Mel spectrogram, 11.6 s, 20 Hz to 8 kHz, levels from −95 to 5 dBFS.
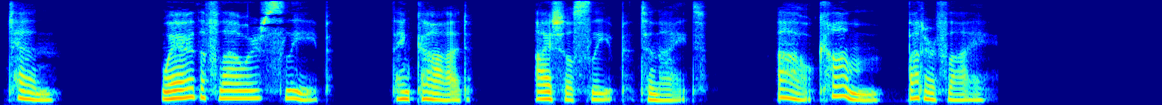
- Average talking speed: No, slow, 75 wpm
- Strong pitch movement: No, average, 4.1 semitones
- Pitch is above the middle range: Yes, high, 195 Hz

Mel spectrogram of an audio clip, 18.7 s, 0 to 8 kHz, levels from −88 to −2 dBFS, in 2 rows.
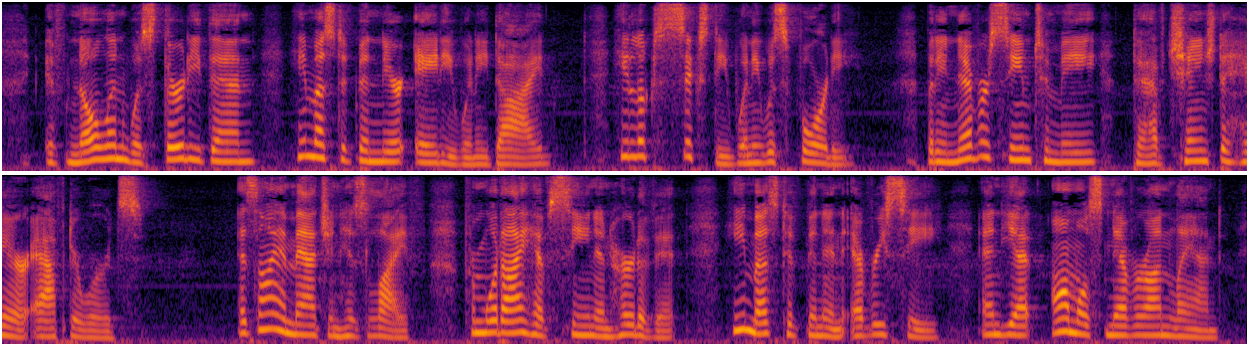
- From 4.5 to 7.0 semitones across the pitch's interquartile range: Yes, average, 5.1 semitones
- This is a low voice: No, medium, 165 Hz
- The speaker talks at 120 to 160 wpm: No, average, 190 wpm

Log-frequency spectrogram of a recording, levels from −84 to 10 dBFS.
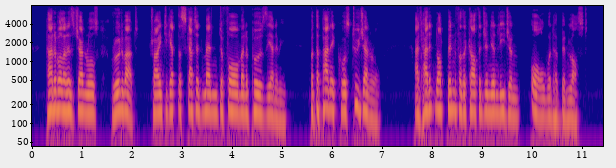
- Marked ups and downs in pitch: No, average, 2.8 semitones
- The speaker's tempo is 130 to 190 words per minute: No, average, 200 wpm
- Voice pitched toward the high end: No, medium, 150 Hz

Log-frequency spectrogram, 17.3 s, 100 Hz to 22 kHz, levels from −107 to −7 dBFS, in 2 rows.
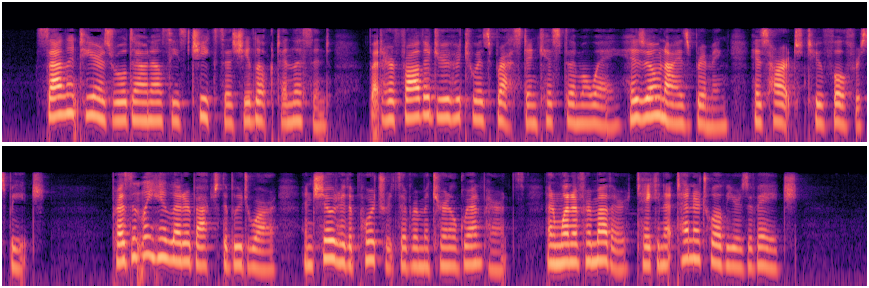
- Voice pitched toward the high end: Yes, high, 230 Hz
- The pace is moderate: No, fast, 220 wpm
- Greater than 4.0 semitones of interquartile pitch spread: No, average, 3.2 semitones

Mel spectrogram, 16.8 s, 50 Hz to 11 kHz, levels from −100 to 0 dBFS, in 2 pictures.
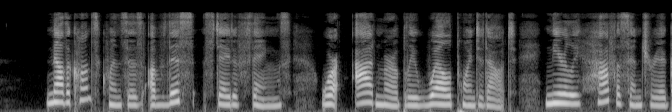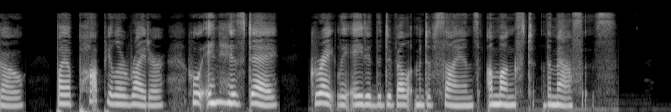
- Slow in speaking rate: Yes, slow, 125 wpm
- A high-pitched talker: Yes, high, 205 Hz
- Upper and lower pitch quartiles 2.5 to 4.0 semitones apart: Yes, average, 2.9 semitones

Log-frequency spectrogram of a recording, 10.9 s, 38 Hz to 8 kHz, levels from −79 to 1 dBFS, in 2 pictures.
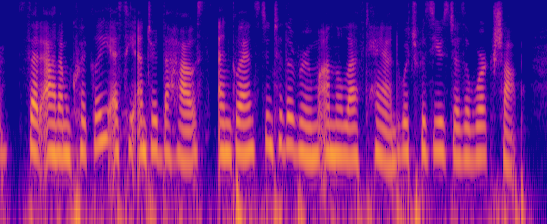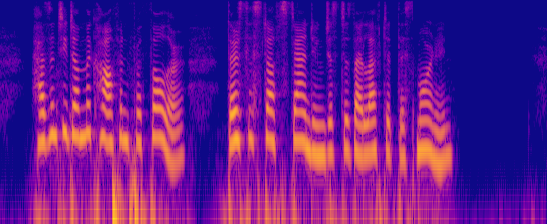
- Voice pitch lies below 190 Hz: No, high, 215 Hz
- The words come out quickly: Yes, fast, 225 wpm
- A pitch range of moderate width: Yes, average, 4.7 semitones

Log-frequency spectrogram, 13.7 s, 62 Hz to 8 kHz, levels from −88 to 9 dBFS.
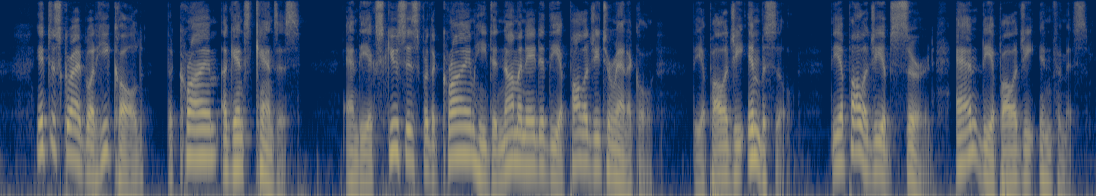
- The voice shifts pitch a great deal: Yes, wide, 8.1 semitones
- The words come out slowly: Yes, slow, 130 wpm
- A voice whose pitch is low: Yes, low, 130 Hz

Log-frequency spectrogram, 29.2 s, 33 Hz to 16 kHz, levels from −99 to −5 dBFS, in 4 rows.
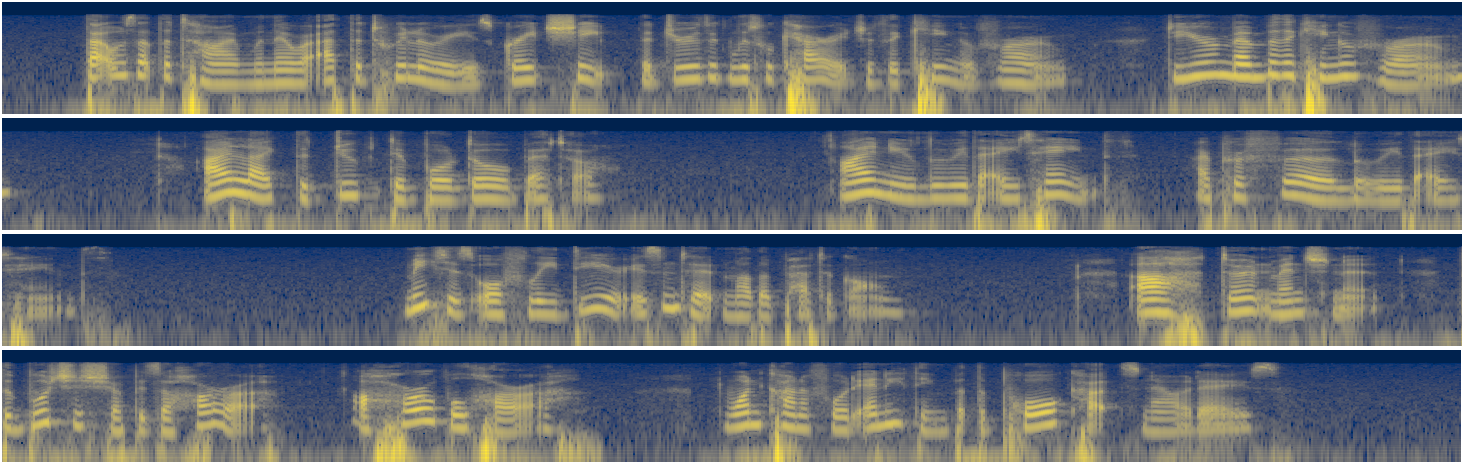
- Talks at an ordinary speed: Yes, average, 150 wpm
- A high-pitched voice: Yes, high, 220 Hz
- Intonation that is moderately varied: Yes, average, 4.8 semitones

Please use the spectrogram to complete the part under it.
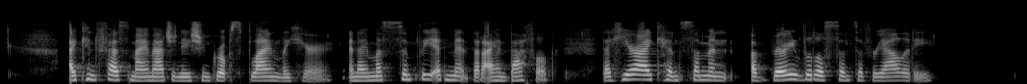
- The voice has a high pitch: Yes, high, 195 Hz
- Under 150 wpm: No, average, 160 wpm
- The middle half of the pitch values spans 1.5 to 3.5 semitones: Yes, average, 2.7 semitones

